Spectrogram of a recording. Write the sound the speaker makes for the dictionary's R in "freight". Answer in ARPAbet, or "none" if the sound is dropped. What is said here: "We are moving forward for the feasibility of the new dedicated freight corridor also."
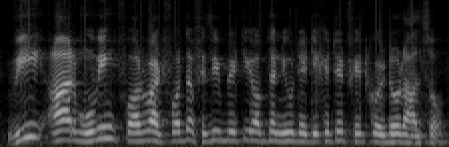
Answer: none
